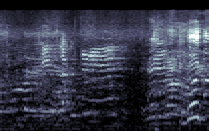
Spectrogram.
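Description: Young children's voices chattering at play. A soft knock comes about one and a half seconds in, and at the end a child's voice rises into a loud, high call.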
